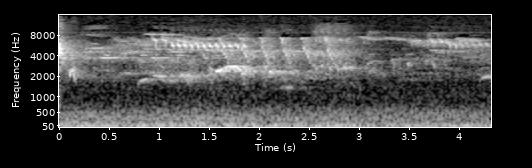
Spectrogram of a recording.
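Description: Faint birdsong over near silence: scattered high chirps, with a short rapid trill about a second in.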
